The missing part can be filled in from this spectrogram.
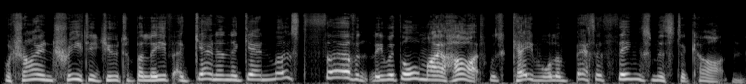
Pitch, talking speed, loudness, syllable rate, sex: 205 Hz, 175 wpm, -19 LUFS, 4.7 syllables/s, male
